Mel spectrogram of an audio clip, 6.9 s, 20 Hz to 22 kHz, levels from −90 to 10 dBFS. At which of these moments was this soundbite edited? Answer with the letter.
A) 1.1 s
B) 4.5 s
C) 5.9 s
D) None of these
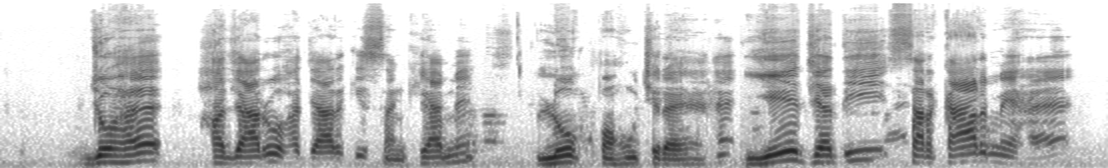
B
